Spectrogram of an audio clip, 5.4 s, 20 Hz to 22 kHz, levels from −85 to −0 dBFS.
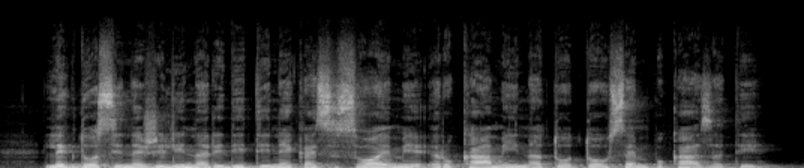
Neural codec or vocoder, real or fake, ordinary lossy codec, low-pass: none; real; none; 19.8 kHz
